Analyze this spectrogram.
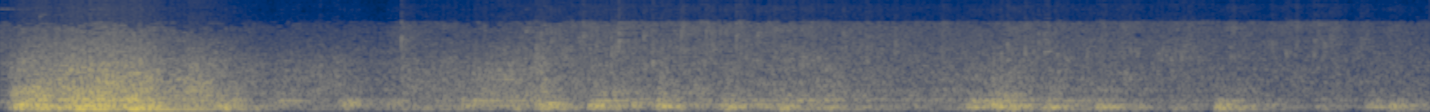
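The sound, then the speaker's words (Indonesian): Heavy rain pours down steadily in a dense, hissing roar, whipped by strong wind, with a deep rumble swelling loudest at the start before easing into a constant downpour. No voices. “Hujan deras disertai angin kencang turun tak henti-henti sejak sore tadi.”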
